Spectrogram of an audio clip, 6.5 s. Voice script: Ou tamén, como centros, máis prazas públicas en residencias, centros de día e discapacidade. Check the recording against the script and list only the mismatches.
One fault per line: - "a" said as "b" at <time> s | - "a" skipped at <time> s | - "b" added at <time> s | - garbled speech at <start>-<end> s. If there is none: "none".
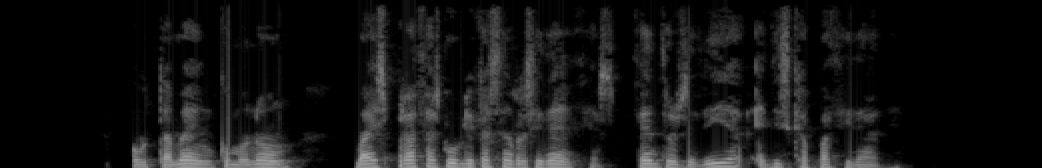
- "centros" said as "non" at 1.6 s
